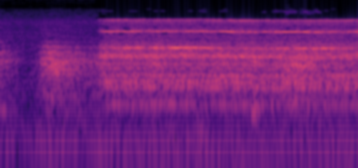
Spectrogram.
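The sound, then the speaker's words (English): A telephone ringing just before it is picked up. After a brief lead-in, a steady, bright electronic ringing tone sets in and holds at an even level without pause. “Tom's intense gaze darts from Elizabeth to the phone. He picks up.”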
